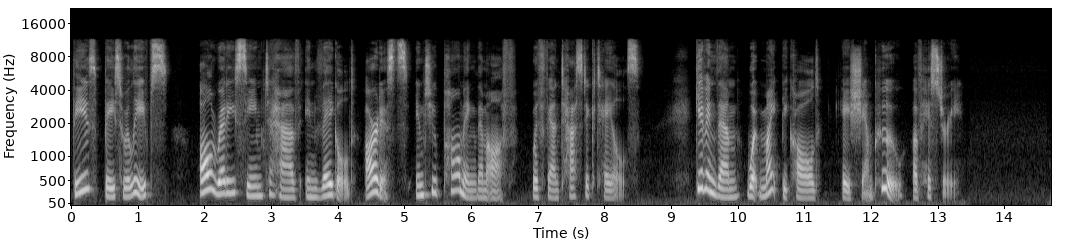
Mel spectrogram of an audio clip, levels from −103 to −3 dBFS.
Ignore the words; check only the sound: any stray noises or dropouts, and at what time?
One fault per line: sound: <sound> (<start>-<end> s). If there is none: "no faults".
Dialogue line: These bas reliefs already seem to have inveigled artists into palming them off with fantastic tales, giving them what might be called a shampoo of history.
no faults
